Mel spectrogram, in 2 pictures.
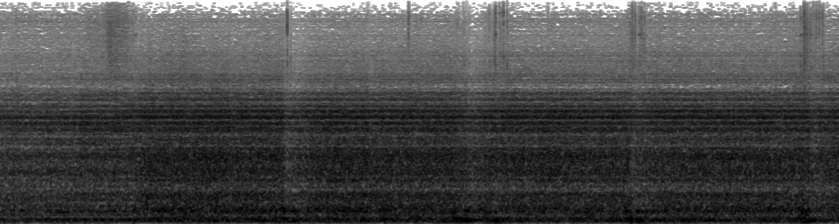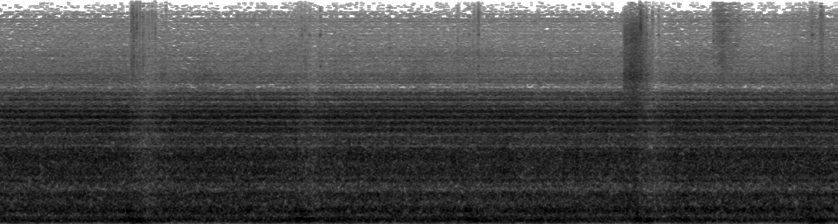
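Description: A radio hisses and crackles with loud static.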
